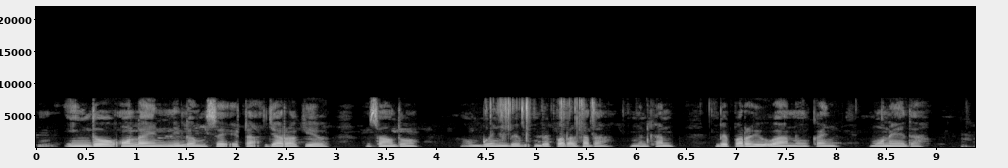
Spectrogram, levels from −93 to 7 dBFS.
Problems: constant background noise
